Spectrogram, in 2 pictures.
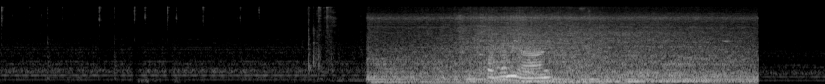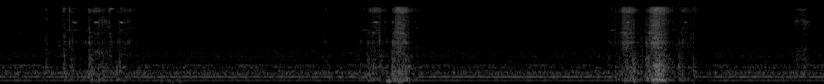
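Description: Industrial lockstitch sewing machine running for about four seconds, starting and stopping abruptly as it stitches bias binding onto a fabric edge. A faint steady motor hum sits under it, and there are a few soft knocks from handling the fabric near the end.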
